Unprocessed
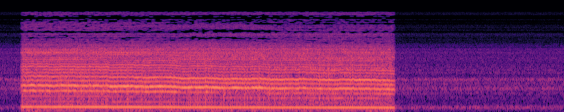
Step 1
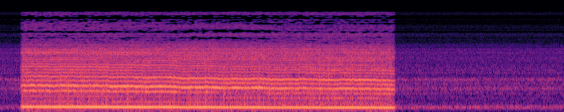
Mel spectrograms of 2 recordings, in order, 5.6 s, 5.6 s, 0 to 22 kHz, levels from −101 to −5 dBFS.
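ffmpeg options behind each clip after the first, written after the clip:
-af "equalizer=f=210:t=o:w=1.3:g=7"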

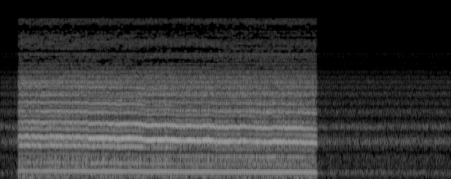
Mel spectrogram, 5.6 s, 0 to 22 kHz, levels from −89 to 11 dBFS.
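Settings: -af "aecho=1:1:2.4:0.79,volume=-5dB"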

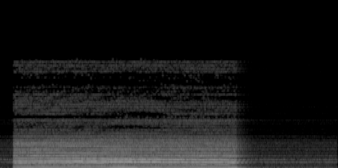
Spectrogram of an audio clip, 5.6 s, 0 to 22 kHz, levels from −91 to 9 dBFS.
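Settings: -af "aecho=1:1:68|136|204|272|340|408|476:0.316|0.18|0.103|0.0586|0.0334|0.019|0.0108,volume=-7dB"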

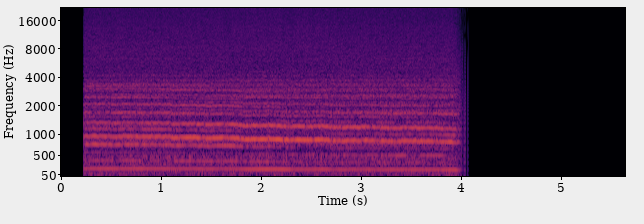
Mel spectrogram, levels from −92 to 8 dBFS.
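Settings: -af "acrusher=bits=6:mix=0:aa=0.000001,volume=-2dB"

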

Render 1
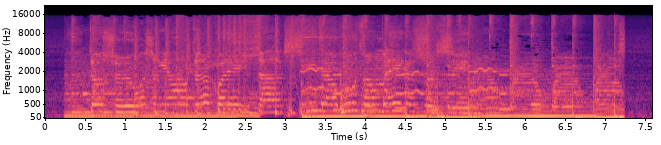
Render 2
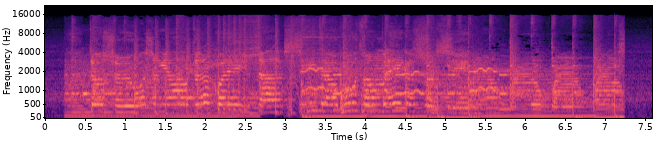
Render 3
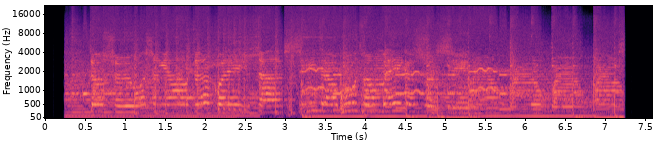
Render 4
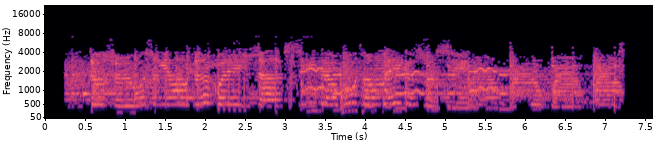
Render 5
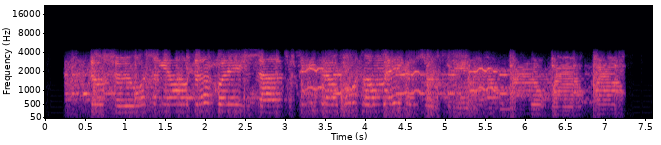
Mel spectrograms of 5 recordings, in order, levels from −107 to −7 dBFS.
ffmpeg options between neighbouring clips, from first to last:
-filter_complex "[0:a]acrossover=split=450 3300:gain=0.126 1 0.2[a][b][c];[a][b][c]amix=inputs=3:normalize=0,volume=1.5dB"
-af "acrusher=bits=6:mix=0:aa=0.5"
-af "adynamicequalizer=threshold=0.00355:dfrequency=2300:dqfactor=1.1:tfrequency=2300:tqfactor=1.1:attack=5:release=100:ratio=0.375:range=3:mode=cutabove:tftype=bell,bandpass=f=2.3k:t=q:w=1:csg=0,afftfilt=real='re*gte(hypot(re,im),0.00562)':imag='im*gte(hypot(re,im),0.00562)':win_size=1024:overlap=0.75,volume=5dB"
-af "volume=-1.5dB" -ar 8000 -c:a libopencore_amrnb -b:a 10200

